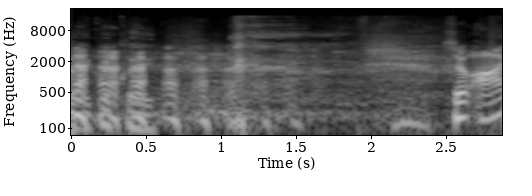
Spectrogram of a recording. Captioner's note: people laughing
